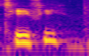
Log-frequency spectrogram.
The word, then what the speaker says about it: Hi-Fi: It's pronounced Hi-Fi.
